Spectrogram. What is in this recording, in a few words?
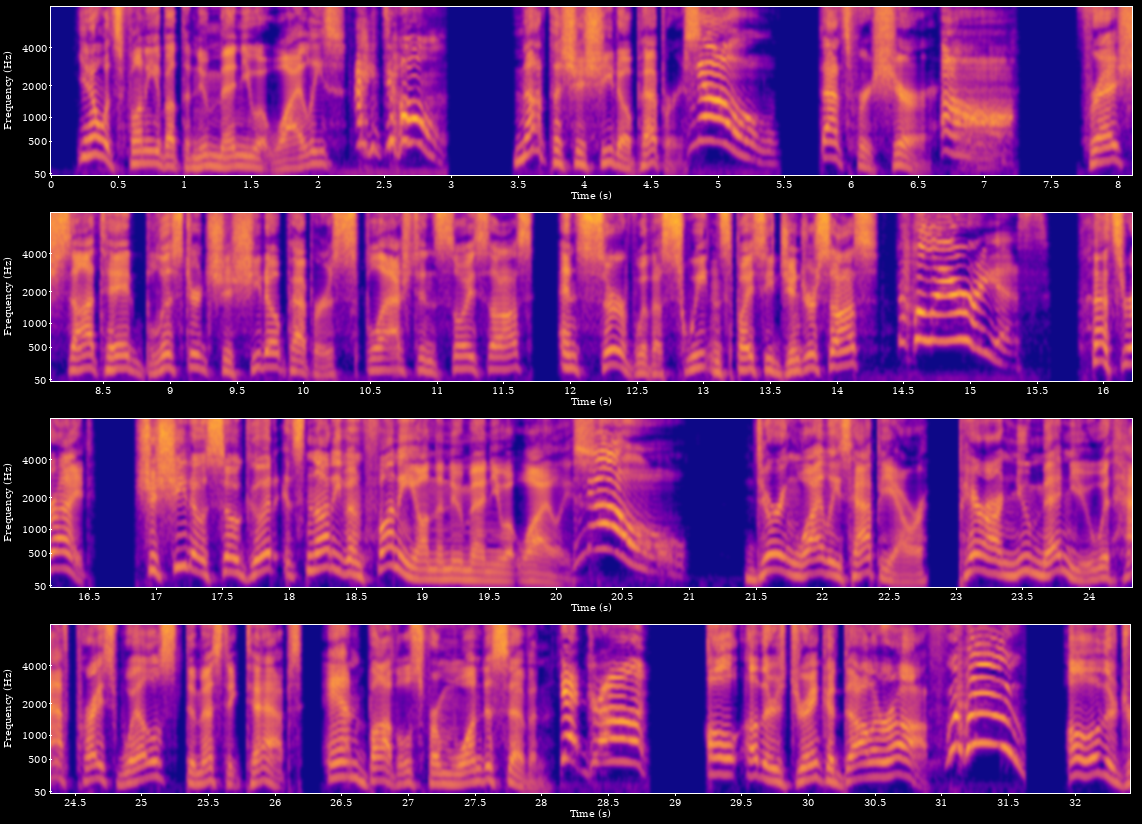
Comedy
